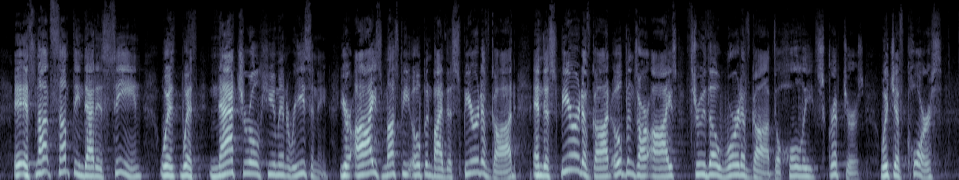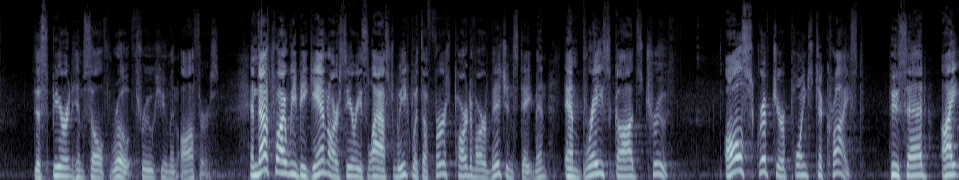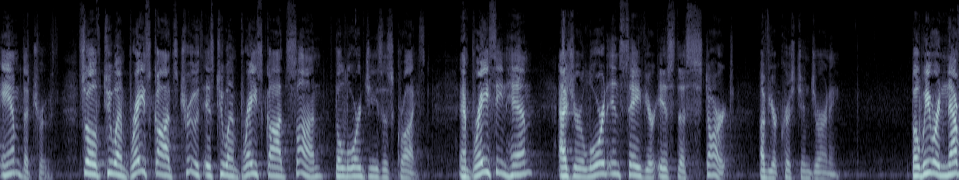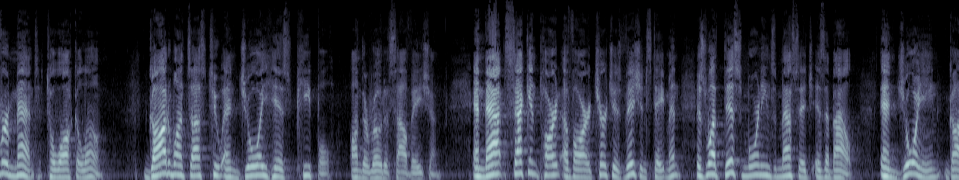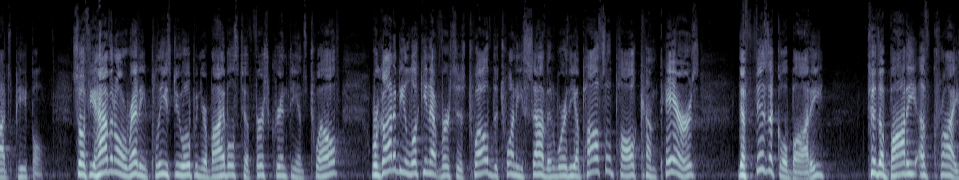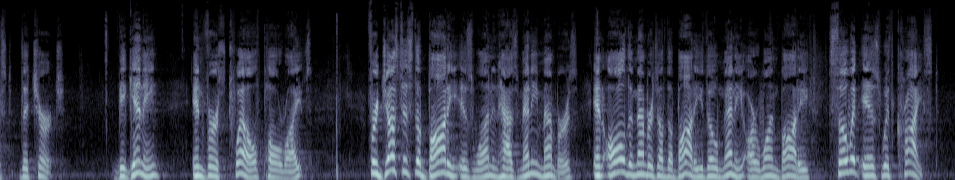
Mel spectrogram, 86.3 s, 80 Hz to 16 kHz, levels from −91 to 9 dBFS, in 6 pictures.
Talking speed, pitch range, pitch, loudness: 150 wpm, 160-205 Hz, 185 Hz, -21 LUFS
